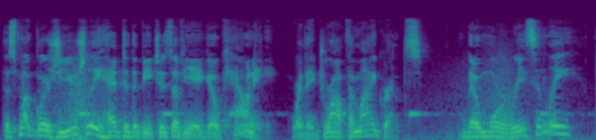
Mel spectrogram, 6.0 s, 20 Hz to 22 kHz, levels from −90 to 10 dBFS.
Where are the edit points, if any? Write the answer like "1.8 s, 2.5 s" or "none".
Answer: 1.8 s, 3.5 s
